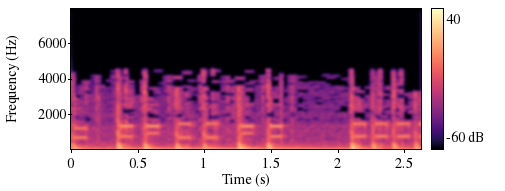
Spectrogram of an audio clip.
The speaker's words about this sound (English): Please enter your PIN now. To make a call, dial 1, area code and phone number now.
